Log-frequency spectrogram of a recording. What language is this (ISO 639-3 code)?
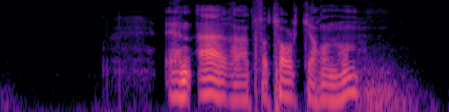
swe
